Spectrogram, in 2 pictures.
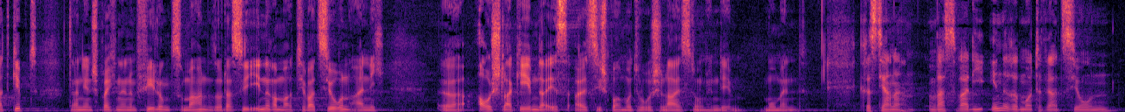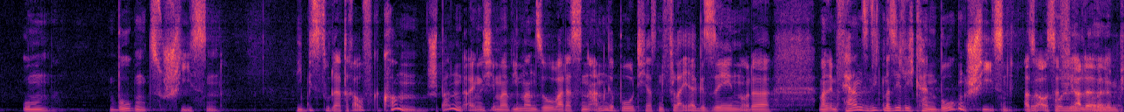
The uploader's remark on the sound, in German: Unsere erste Live-Episode präsentieren können, die während des DIES ACADEMICUS 2023 des Instituts für Sportwissenschaft der Universität Mainz vor Publikum aufgenommen wurde.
